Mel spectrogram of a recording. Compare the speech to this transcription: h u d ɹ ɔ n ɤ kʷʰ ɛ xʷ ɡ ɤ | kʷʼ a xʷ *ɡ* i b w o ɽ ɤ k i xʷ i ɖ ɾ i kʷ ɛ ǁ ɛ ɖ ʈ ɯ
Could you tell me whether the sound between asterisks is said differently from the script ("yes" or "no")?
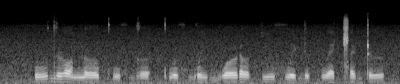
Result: yes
